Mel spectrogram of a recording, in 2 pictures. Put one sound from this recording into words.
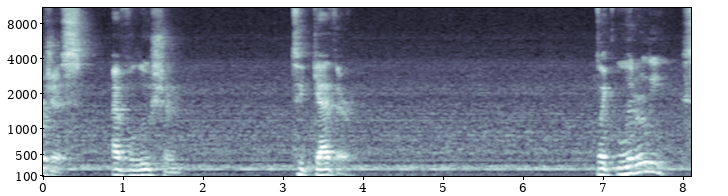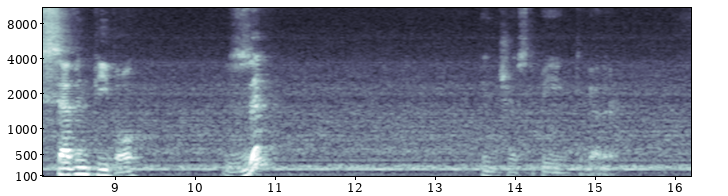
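A young man speaks calmly and haltingly, close by.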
